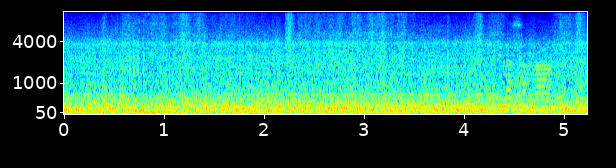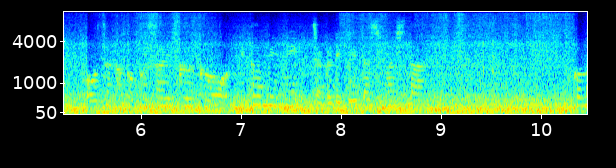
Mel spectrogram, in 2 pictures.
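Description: Cabin noise of an Embraer E170 airliner taxiing after landing: a steady low rumble of the engines at taxi power with a faint steady hum. About halfway through, a cabin crew announcement over the PA begins on top of it.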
